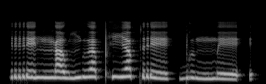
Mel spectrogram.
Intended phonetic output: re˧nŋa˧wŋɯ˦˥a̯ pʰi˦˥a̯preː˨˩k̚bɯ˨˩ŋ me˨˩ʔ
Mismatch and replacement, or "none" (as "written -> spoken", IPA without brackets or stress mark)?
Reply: none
